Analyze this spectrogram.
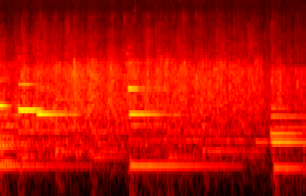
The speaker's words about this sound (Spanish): Alaba al Señor si puedes. Dale fuerte aplauso a Jesús, hermano.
